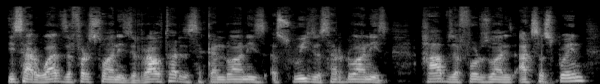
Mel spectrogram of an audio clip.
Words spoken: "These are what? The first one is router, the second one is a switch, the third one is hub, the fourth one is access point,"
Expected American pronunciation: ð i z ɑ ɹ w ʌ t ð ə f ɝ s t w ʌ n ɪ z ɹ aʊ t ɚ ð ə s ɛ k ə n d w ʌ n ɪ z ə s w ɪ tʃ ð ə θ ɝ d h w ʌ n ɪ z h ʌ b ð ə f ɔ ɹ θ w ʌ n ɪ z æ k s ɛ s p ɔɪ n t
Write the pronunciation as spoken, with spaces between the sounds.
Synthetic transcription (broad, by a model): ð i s ɑ ɹ w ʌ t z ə f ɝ s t w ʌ n ɪ z ɹ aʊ t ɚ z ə s ɛ k ə n d w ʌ n ɪ z ə s w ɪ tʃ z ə s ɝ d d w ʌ n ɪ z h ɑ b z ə f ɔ ɹ s w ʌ n ɪ z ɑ k s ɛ s p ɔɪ n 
